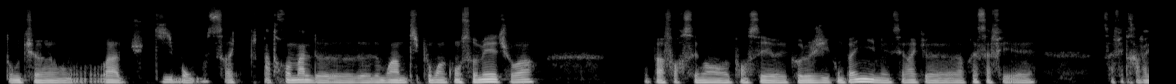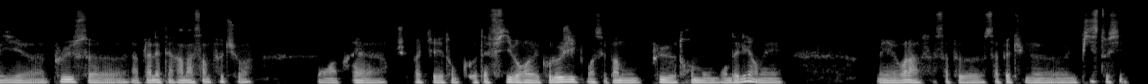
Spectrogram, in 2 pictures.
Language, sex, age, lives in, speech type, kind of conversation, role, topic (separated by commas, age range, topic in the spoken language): French, male, 30-34, France, conversation, advice, advisor, Comment puis-je économiser pour un achat important sans céder aux achats impulsifs ?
